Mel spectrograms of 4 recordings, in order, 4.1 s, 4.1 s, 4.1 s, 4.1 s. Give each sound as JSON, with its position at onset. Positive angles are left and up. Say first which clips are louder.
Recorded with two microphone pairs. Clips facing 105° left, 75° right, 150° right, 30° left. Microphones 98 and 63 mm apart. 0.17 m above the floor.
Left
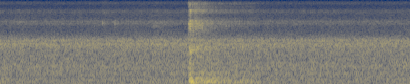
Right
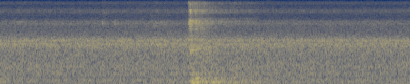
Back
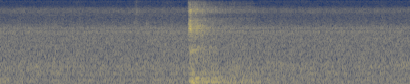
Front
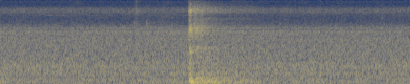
{"t": 1.9, "sound": "an explosion", "louder": "left 5 dB, front 2 dB", "azimuth_deg": 85, "distance_m": 4.0}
